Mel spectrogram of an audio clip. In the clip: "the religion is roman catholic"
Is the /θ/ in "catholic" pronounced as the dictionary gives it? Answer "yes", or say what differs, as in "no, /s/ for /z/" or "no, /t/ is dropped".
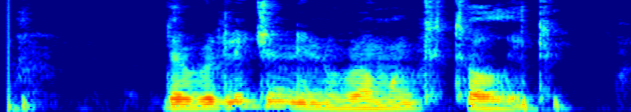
no, /t/ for /θ/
